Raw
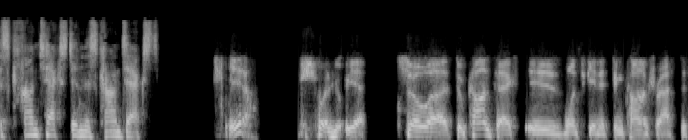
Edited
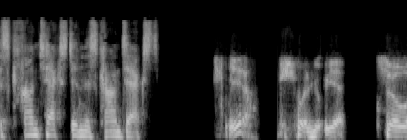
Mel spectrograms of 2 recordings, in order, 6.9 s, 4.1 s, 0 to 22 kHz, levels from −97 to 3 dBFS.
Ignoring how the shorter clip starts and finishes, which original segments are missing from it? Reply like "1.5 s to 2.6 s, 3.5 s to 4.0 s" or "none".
2.6 s to 2.9 s

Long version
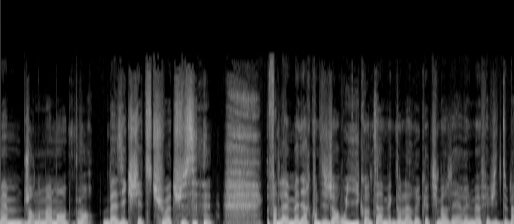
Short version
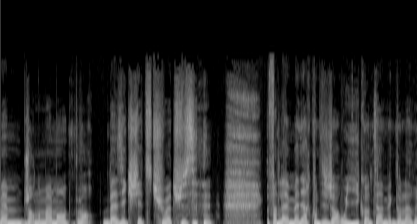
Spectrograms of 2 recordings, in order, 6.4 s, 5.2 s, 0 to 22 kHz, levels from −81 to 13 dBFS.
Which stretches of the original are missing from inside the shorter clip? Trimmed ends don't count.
none

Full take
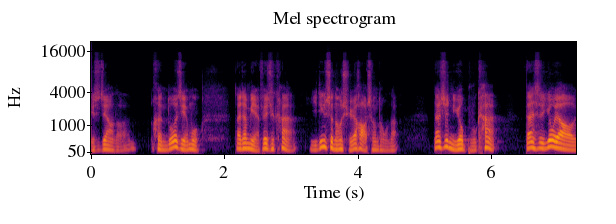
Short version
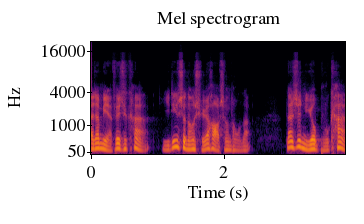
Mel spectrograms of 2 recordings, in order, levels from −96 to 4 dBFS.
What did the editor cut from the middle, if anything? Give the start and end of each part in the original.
none

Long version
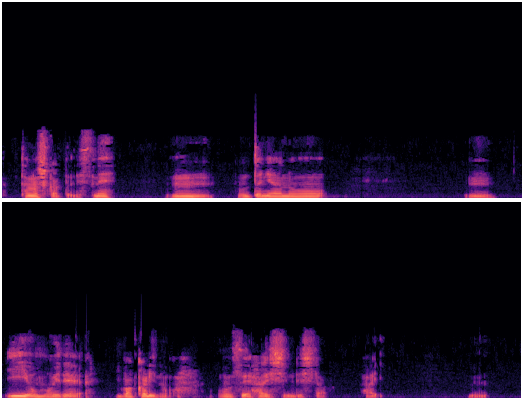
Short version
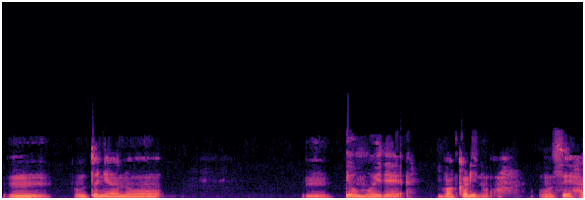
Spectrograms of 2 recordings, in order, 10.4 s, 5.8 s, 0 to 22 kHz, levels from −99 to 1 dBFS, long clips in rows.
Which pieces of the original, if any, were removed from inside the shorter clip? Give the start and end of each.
5.1 s to 5.4 s

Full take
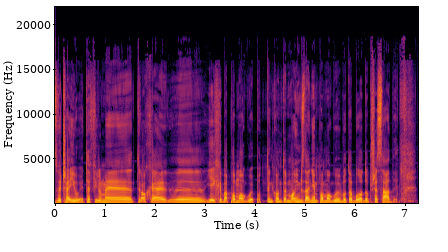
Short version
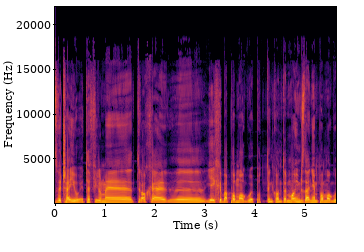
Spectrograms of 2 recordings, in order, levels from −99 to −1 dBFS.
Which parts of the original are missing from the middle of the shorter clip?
none

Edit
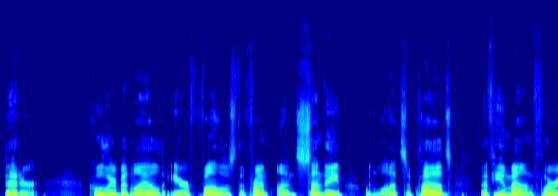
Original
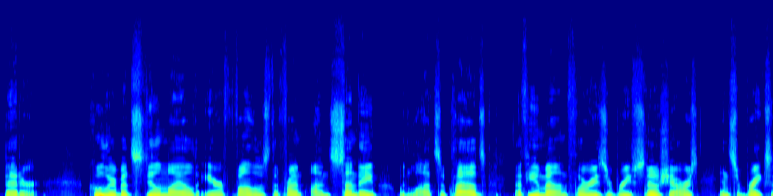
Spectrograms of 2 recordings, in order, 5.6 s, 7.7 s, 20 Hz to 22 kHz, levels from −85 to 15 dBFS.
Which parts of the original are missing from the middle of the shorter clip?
1.3 s to 1.6 s

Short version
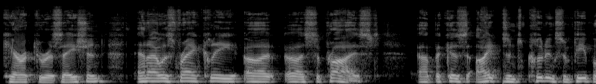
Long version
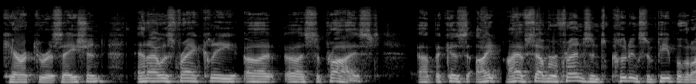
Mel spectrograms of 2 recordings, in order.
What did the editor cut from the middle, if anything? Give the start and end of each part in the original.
5.0 s to 5.9 s

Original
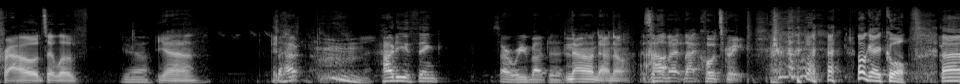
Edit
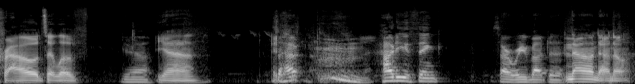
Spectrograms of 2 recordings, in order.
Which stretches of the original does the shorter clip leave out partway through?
none

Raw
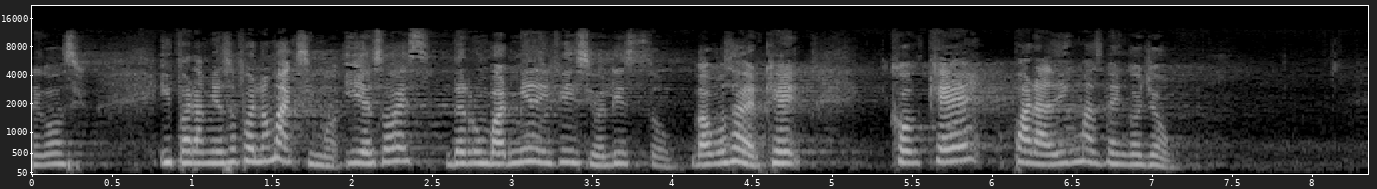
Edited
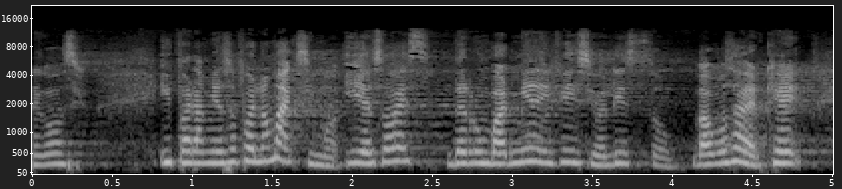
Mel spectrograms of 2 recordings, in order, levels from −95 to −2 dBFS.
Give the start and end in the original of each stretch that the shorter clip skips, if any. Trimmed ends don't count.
none

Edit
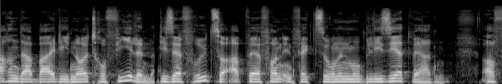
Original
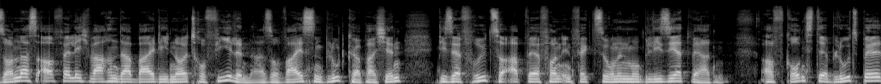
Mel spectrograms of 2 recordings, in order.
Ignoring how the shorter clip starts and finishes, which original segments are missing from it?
2.5 s to 4.3 s

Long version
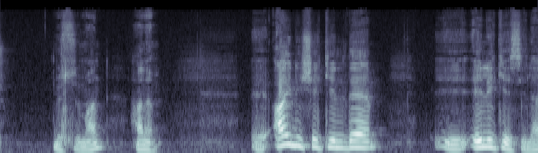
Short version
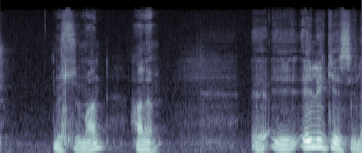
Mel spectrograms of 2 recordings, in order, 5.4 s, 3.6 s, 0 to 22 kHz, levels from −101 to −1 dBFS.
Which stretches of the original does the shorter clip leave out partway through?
2.7 s to 4.4 s

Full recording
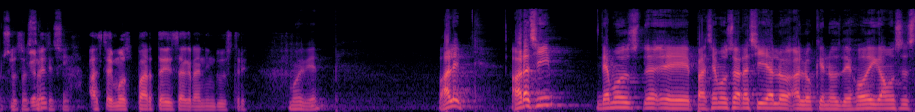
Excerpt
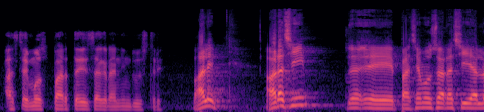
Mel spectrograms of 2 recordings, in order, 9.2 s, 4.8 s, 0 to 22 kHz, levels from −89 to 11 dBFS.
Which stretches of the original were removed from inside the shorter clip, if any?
2.6 s to 4.2 s, 5.9 s to 6.4 s

